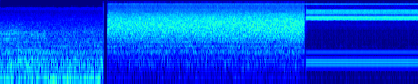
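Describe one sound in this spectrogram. Television static hisses loudly.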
